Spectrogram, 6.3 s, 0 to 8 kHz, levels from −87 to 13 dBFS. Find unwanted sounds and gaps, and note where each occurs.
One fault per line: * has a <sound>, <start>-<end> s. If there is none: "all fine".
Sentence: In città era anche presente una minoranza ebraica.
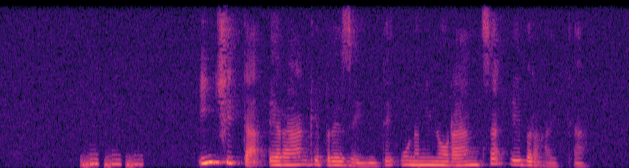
* has a laugh, 0.8-1.4 s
